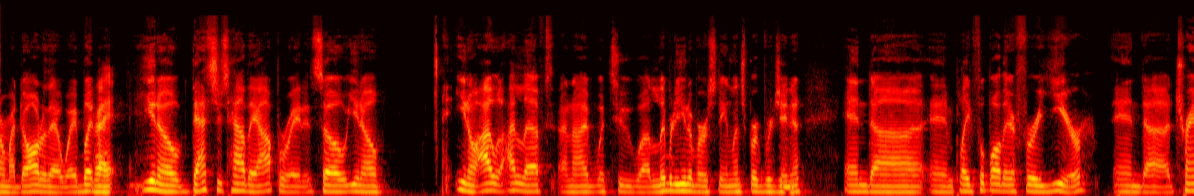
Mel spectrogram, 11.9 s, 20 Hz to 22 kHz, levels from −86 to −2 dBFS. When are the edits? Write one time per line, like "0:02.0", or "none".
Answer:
none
